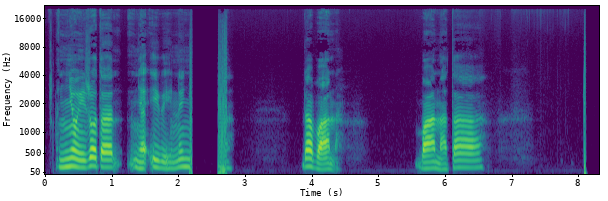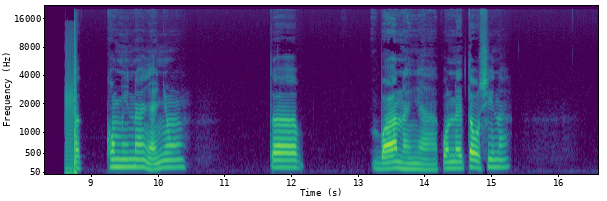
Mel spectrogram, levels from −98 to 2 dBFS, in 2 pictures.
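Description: Repeated MP3 encoding at 128 kbit/s, likely a few passes in a chain, has caused generation loss across the whole speech clip. Each pass re-quantises on a shifted frame grid, so the sound is swirly, hollow and smeared, with soft attacks, while content still reaches 20.1 kHz.

At 2.16 s, just after "tá ñaivii ni", a cable is pulled and plugged in. A pop gives way to about 0.5 s of near silence, a 60 Hz mains buzz lasting 0.1 s as the tip makes contact, and a second pop at 2.72 s. The same fault returns at 8.08 s, ending at 8.77 s just before "komina nañó", this time with about 0.64 s unplugged and a 0.14 s burst of 50 Hz buzz.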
